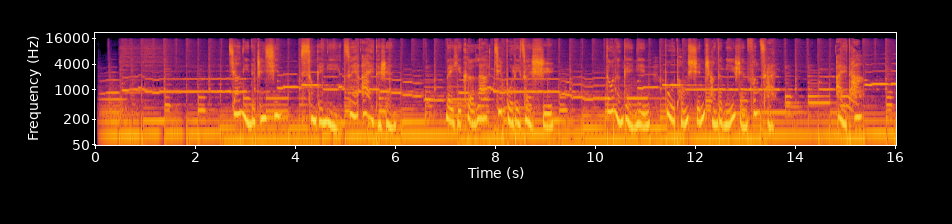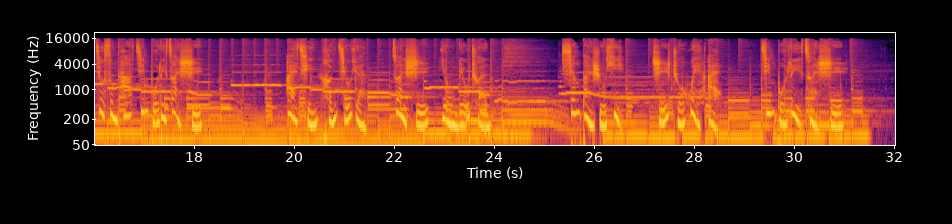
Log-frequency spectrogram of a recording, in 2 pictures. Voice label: 广告 珠宝首饰 温情, 女国; 金伯利钻石

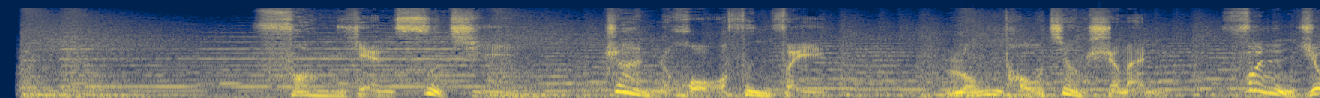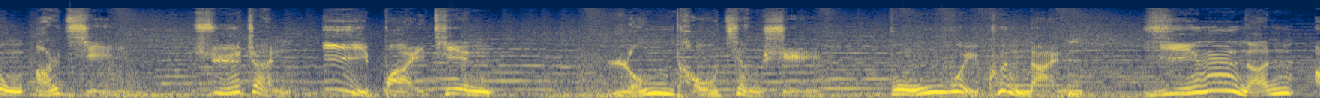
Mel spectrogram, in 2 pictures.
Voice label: 专题 政府 激情, 男国; 百日大战

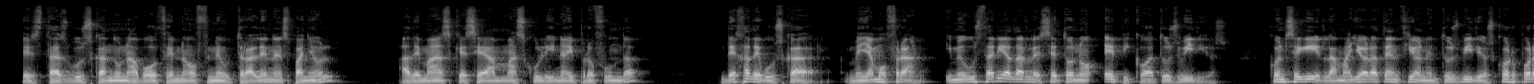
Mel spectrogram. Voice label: 西班牙语男, 外语

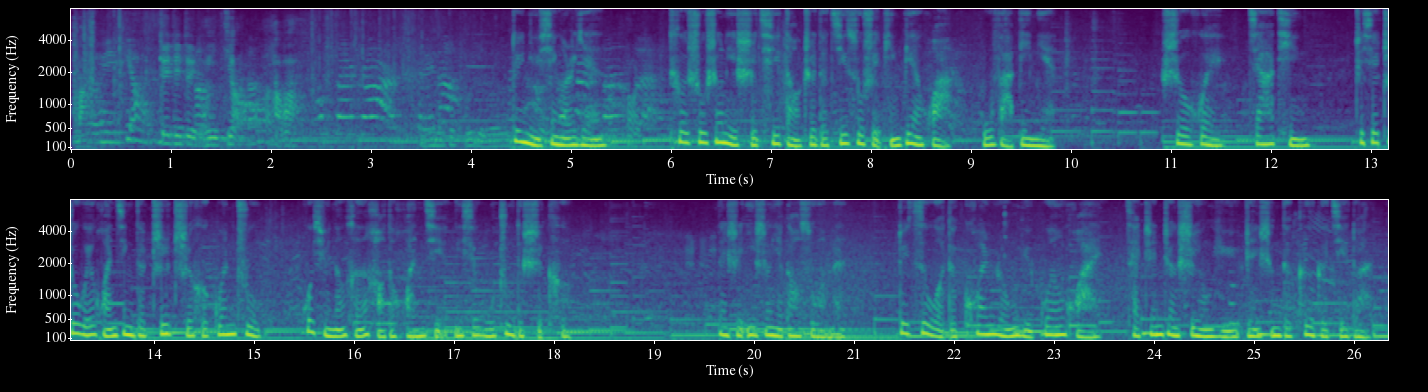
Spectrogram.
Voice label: 女 纪录片 自然科教 纪录片; 央视纪录片我们如何对抗抑郁

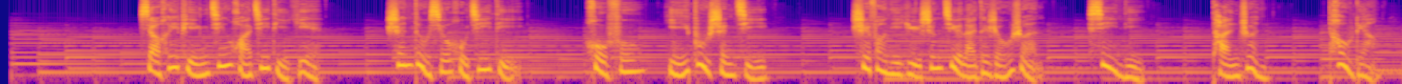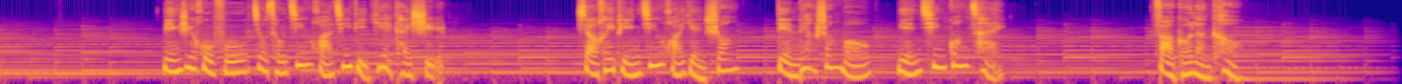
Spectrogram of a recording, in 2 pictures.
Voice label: 广告 品牌形象 化妆品 优雅, 女; 国际大牌化妆品法国兰蔻

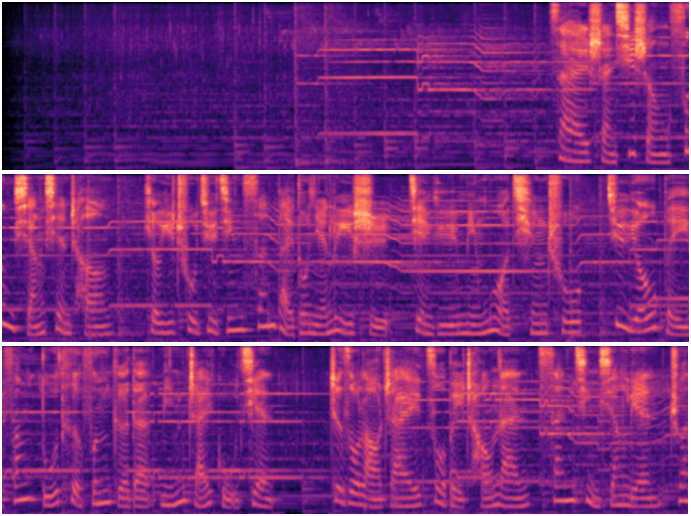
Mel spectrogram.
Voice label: 女 纪录片 人文历史 民俗馆解说

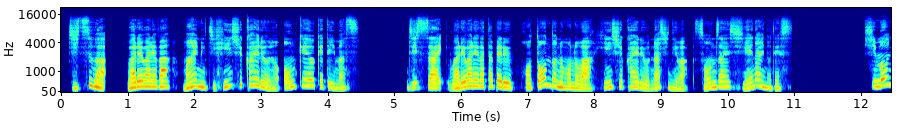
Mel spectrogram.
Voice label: 日语女; 外语; 小语种

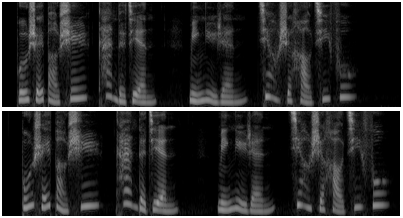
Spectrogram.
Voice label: 广告 化妆品 温柔; 名女人央视一套广告

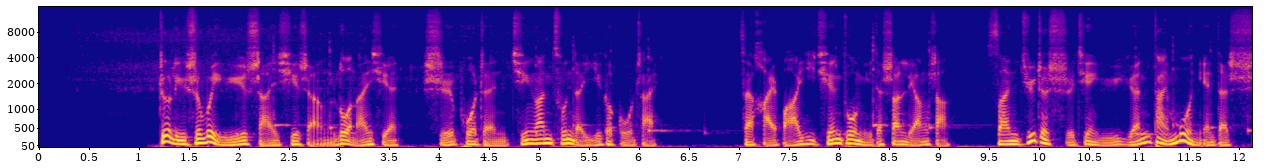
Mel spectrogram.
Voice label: 男国 纪录片 人文历史 磁性 神秘; 古村寨考古纪录片

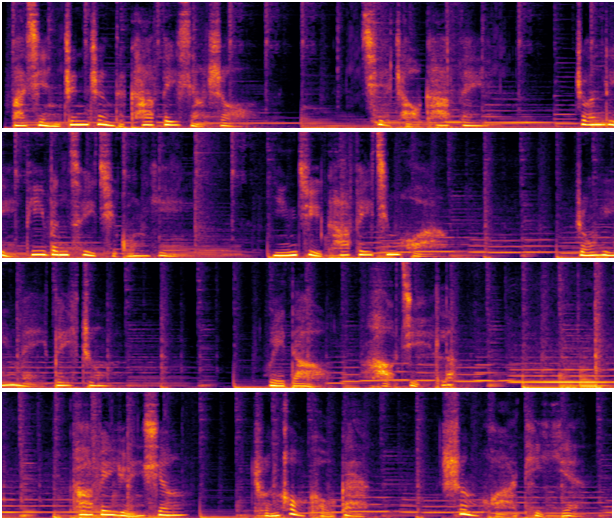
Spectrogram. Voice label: 女 广告 品牌形象 咖啡 知性

